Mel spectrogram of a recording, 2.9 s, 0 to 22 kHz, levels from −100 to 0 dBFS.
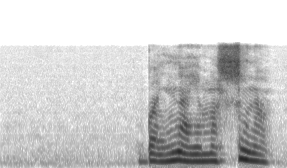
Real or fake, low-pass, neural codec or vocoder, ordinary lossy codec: fake; 7.2 kHz; codec, 16 kHz, 8 kbps, FreqCodec, smaller model; Opus, 64 kbps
